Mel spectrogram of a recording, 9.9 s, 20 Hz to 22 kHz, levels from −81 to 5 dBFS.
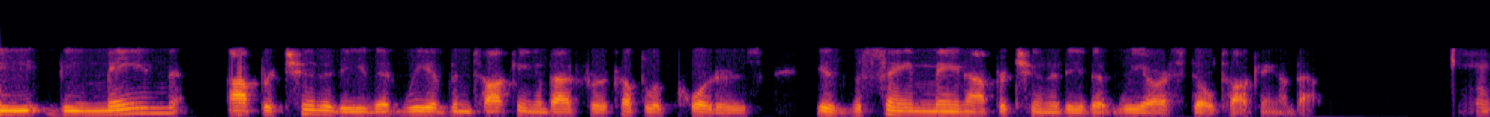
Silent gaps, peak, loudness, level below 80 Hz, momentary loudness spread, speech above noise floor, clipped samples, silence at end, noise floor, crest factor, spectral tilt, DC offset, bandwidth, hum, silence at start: none; -2 dBFS; -23 LUFS; -56 dBFS; 11 LU; 52 dB; under 0.1%; 0 s; -74 dBFS; 20 dB; -5 dB/octave; under 0.1%; 4.2 kHz; none; 0 s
